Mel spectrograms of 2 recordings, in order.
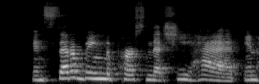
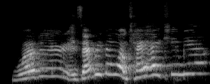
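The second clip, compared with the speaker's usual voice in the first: much higher, concerned voice rising on Hakimia; worried coworker; 10 semitones higher, faster than usual. Retold or imitated. Coworker checking on Hakimia, high and worried. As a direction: sound alarmed and caring, pitched way up.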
